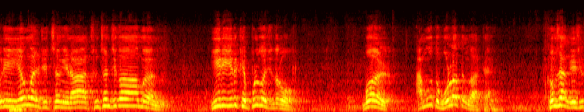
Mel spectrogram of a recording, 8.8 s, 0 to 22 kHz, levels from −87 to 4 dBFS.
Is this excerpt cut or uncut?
uncut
